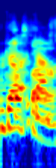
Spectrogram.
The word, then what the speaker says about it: Gasteyer: Anna, I can't say her name. Anna Gersher from Saturday Night Live. – Yes, Anna Gasteyer. – Gasteyer.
